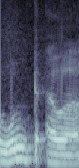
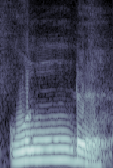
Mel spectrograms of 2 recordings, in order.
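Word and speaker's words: und: graph graph ஹுன்ட் fluke இப்ப உண்டு பாருங்களேன் இது இப்படித்தான் உச்சரிப்பாங்க உண்டு அப்படின்னு உச்சரிக்க மாட்டாங்க உண்ட் அந்த டீ அந்த கடைசில இந்த இது வரப்போ டீ மாதிரி உச்சரிப்பாங்க அதனால டாஷ் லாட் அது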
